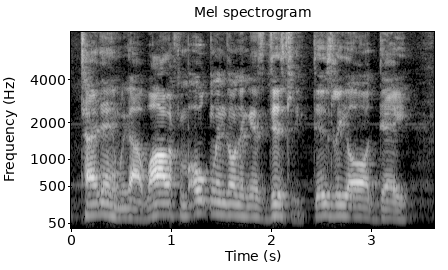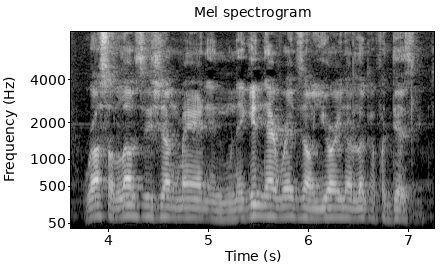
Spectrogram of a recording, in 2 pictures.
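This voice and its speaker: A man's voice: fairly low pitch, darkish tone. A man hosting a podcast, giving casual fantasy football predictions in loose slang and thinking aloud with ums and uhs. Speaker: podcast host.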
